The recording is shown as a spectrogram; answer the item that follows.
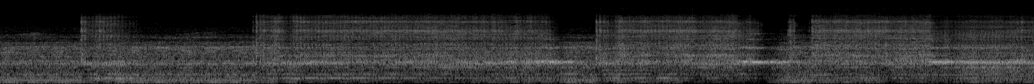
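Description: Wood lathe running with a steady motor hum while a hand-held turning tool cuts a tenon on a spinning maple burl blank, a continuous shaving hiss that eases off and comes back a few times.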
